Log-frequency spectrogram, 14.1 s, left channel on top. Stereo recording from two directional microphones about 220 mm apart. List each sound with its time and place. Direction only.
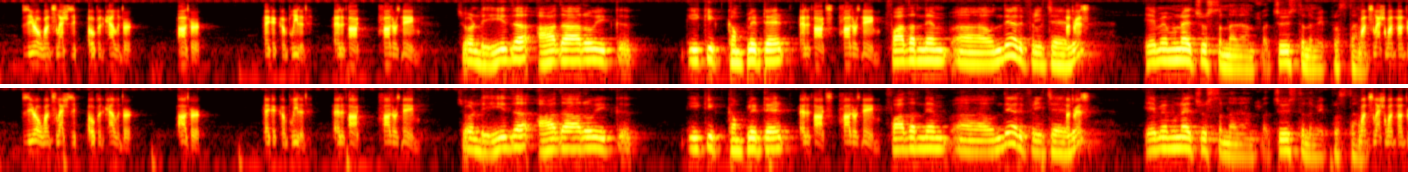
0.2 s speech: centre (ahead or behind)
1.8 s frog: centre (ahead or behind)
2.6 s speech: centre (ahead or behind)
4.5 s speech: 15° left (ahead or behind)
7.9 s speech: centre (ahead or behind)
8.8 s speech: 20° left (ahead or behind)
10.6 s speech: centre (ahead or behind)
11.4 s speech: 15° left (ahead or behind)
13.6 s speech: centre (ahead or behind)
